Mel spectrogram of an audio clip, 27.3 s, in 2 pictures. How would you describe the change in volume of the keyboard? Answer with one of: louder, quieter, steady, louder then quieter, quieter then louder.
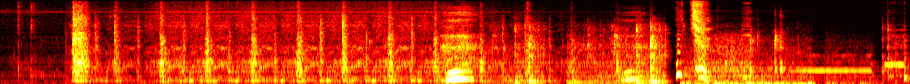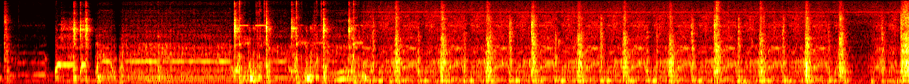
louder then quieter.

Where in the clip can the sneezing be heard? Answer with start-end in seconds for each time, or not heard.
6.6-7.2, 9.2-11.3, 18.6-19.1.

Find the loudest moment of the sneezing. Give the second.
7 s.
